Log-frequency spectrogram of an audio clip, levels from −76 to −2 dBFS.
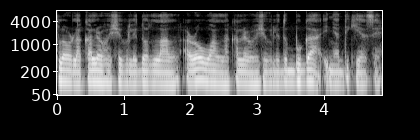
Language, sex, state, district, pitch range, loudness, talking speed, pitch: Nagamese, male, Nagaland, Kohima, 100-105 Hz, -16 LUFS, 220 wpm, 100 Hz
